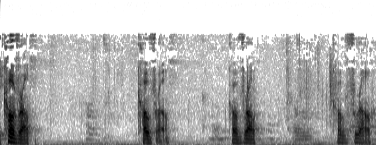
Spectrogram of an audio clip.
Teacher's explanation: the accent is on the ro, and that makes the cove a short unaccented syllable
